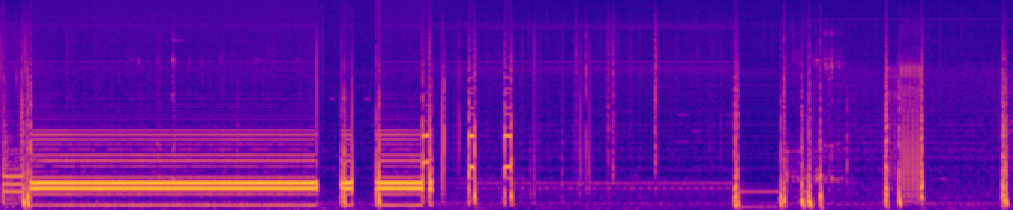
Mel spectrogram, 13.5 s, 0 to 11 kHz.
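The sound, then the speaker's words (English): An NX1 payphone call dialing into a step-by-step telephone exchange toward Hanover: a steady, loud tone lasts about four seconds, then breaks into a sequence of sharp clicks and brief tones, with a short lower hum near the end. “this NX1 from which we're calling returns our dime after outpulsing the number, and so the dime return obscures the first little bit of sound from Hanover, but it does appear to be dialing into the step in both cases”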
